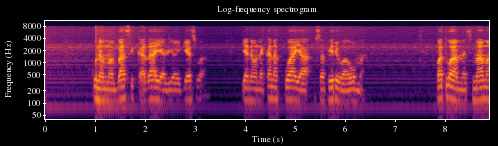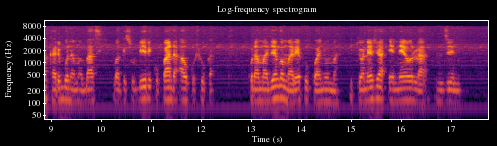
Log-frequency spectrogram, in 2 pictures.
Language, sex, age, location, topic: Swahili, male, 18-24, Nairobi, government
